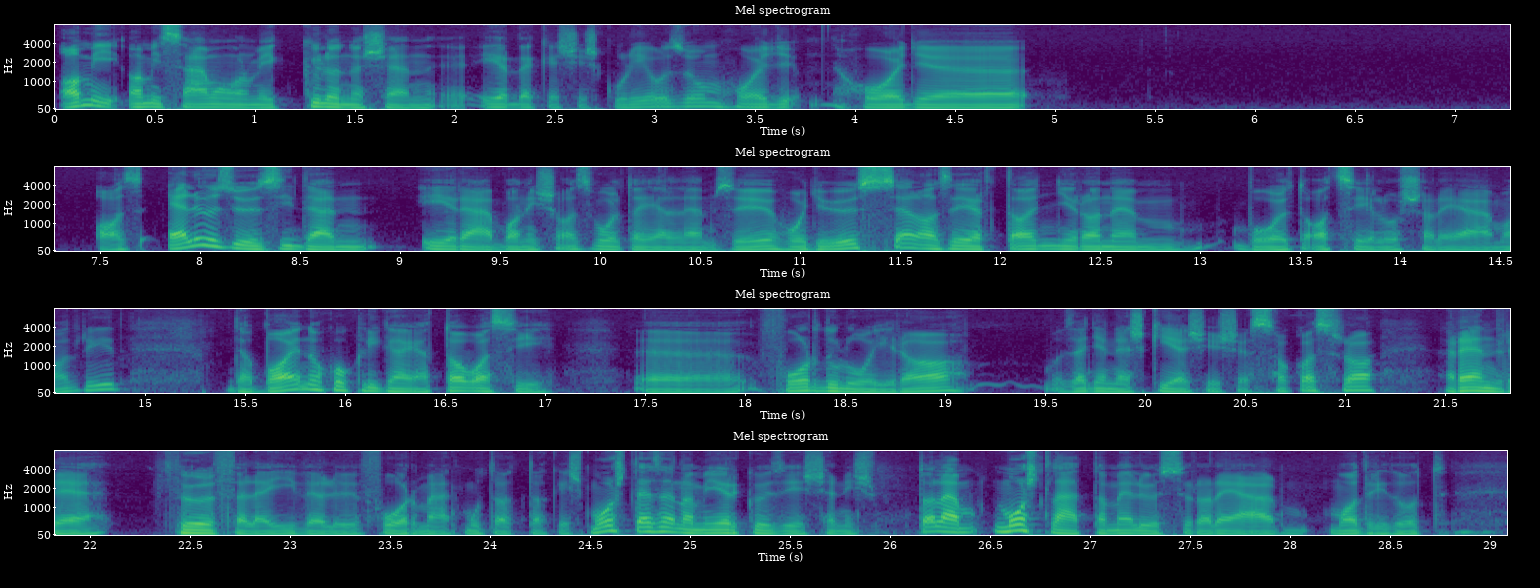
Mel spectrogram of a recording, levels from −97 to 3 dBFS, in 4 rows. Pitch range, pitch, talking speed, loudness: 90-115 Hz, 100 Hz, 120 wpm, -31 LUFS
